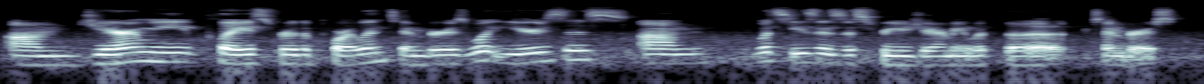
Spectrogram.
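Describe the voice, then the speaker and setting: Chatty young woman hosting, bright voice. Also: sits low, steady tone, fairly quick, creaky, a little hiss or hum, rough recording. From Central Maryland, USA. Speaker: host. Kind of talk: casual live video interview.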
